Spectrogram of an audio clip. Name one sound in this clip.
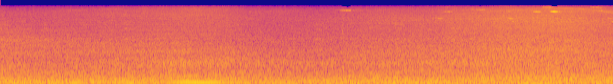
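Car engines hum and tyres roll past on a street outdoors.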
